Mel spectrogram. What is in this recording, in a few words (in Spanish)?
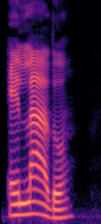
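"helado" Spanish, female; ALIMENTOS; AppLenguaje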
